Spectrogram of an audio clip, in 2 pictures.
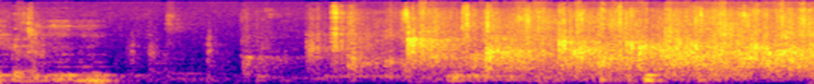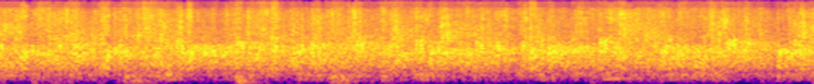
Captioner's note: applause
